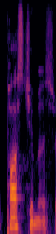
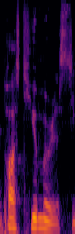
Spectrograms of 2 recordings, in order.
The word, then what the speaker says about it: posthumous: They just dropped his second, and Swesh taught me how to say this word properly. It's posthumous, right? – Hey man, we have to hit up Google, but I've always known it was posthumous. – I was actually saying posthumous.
